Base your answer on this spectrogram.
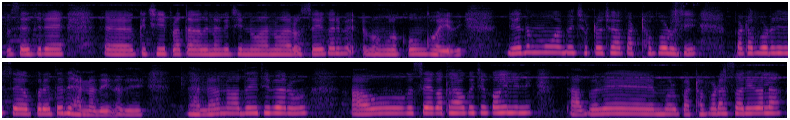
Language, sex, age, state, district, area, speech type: Odia, female, 18-30, Odisha, Kendujhar, urban, spontaneous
